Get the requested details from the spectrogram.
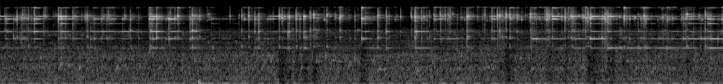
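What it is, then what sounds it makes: Metal key ring bundle. A bunch of long, solid metal pieces on a split ring is dangled and swung by the fingertips, so the pieces knock together. The result is a steady run of bright, high, chime-like clinks with short rings, with almost no low end.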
